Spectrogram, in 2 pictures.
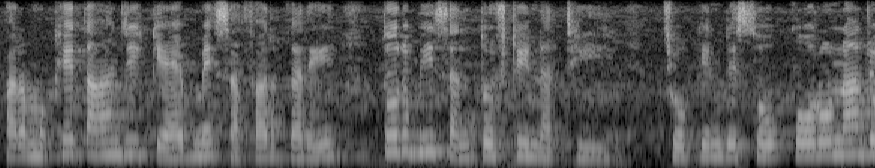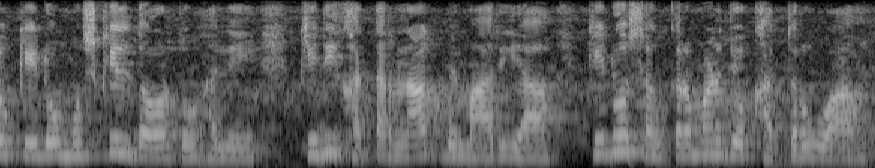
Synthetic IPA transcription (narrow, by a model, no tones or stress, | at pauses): pɐɾmũːkʰet̪ɐʋ̤ãɲ̆d͡ʑiːkɛːbmẽsɐfəɾkɐɾe | t̪ʊɾbʱisɐ̃nt̪ʊʃʈinɐt̪ʰi | t͡ɕʰoːkɪnɪ̆ɗɪsokoːɾoːnad͡ʑoːkeːɗomʊʃkɪld̪ɔːɾt̪oɦɐlekeːɗixɐt̪əɾnaːk̚biːmaːɾiaː | keːɗosɐ̃ŋkɾəməɽ̃d͡ʑoːxɐt̪ɾoaː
